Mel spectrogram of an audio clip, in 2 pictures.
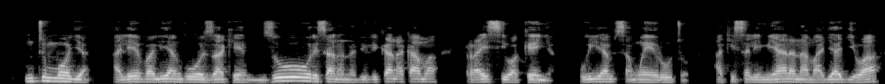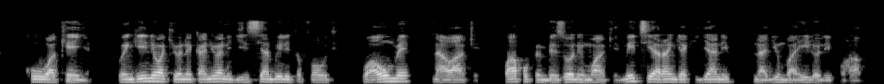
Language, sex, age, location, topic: Swahili, male, 25-35, Mombasa, government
